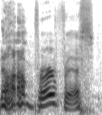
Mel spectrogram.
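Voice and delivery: laughing high and loud. Real, not acted. Laughing denial.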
